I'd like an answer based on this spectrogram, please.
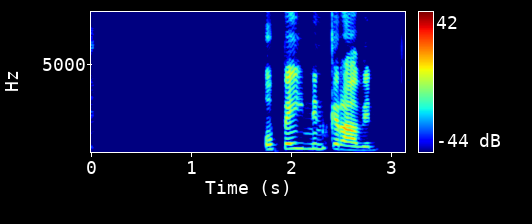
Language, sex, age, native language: Icelandic, male, 13, Icelandic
